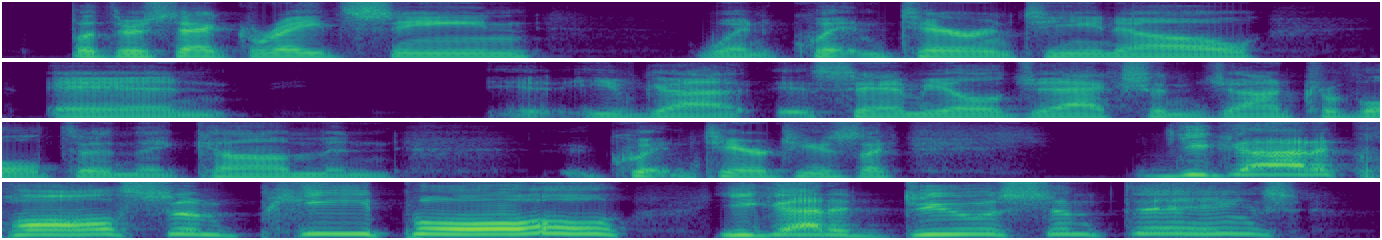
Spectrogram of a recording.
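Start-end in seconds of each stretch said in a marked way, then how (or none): 9.8-13.6 very high, very loud, drawn-out yell. Retelling a Pulp Fiction scene where a character yells at Jules: imitating Quentin Tarantino yelling. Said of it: "He's like yelling at Jules".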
